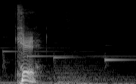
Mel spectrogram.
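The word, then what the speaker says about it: け: Always ke. It's never going to be ka or ka or ke. It's just ke.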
